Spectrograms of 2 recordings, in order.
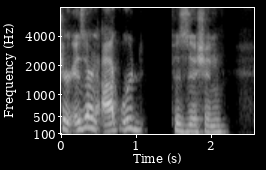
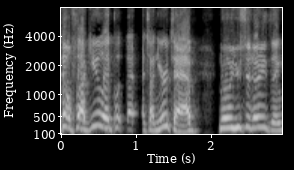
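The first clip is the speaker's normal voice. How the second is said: higher-pitched, playful protest; mock indignant refusal; 6 semitones higher than usual. Refusing a buddy's pricey shot, mock indignant. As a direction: argue back as if cheated, half in jest. Acted bar argument over a tab.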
